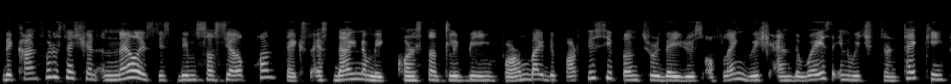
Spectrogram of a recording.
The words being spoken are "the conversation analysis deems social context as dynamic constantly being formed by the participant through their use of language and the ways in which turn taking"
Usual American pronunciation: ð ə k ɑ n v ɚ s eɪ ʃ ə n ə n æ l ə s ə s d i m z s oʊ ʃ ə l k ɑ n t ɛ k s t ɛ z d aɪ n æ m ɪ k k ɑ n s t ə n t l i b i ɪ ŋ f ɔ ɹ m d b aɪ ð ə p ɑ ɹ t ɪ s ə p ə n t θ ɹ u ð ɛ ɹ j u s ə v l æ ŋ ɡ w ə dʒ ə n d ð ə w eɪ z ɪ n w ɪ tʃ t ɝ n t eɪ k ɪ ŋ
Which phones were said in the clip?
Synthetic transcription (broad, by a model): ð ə k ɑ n f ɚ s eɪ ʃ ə n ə n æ l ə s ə s d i m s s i ə l k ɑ n t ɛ k s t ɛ s d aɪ n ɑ m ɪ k k ɑ n s t ə n t l i b i ɪ ŋ f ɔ ɹ m b aɪ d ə p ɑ ɹ t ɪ s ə p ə n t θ ɹ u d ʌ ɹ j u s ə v l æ ŋ ɡ w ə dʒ ə n d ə w eɪ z ɪ n w ɪ tʃ t ɝ n t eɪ k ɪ ŋ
